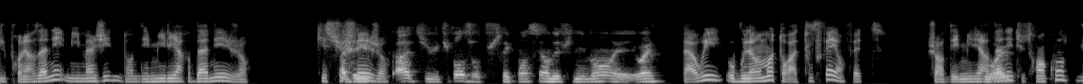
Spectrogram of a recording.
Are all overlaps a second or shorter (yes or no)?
yes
